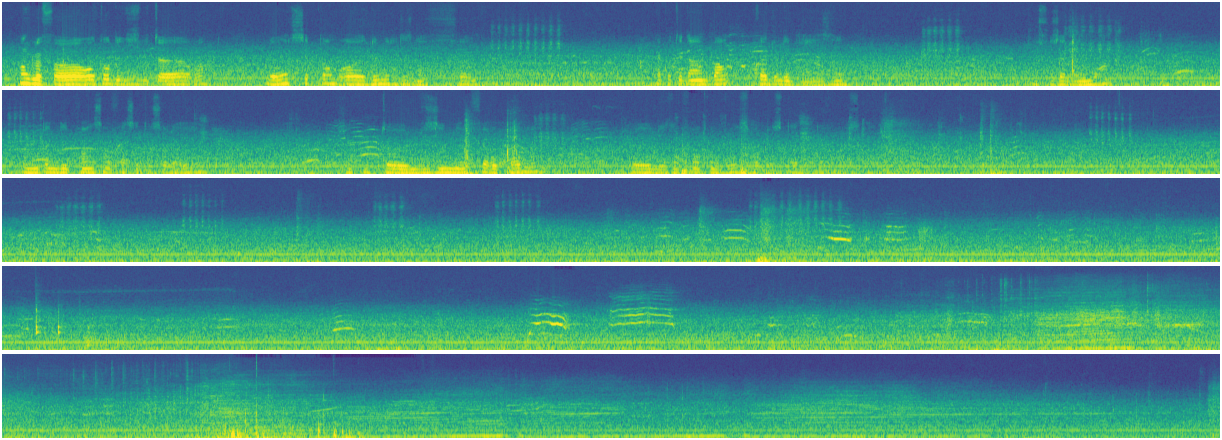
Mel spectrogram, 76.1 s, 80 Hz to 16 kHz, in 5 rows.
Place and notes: Sur un banc près de l'église d'Anglefort sonnerie de 18h, au loin un stade de skateboard et l'usine Ferropem .
France métropolitaine, France, 11 September 2019, 18:00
